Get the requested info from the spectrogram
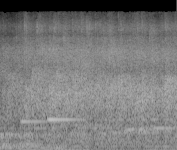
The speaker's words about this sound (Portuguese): Aleluia! E pode aplaudir a Jesus bem alto.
